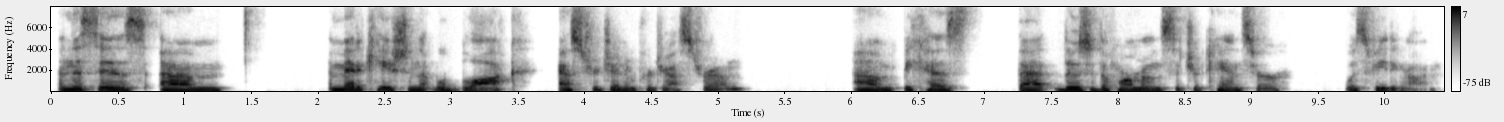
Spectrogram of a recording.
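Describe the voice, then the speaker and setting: A woman's voice: on the low side, fairly even intonation, a little slow. A middle-aged woman, a podcast guest, earnestly telling a personal story and retelling past conversations as quoted dialogue.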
